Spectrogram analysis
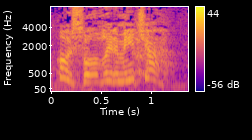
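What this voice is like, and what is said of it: Irish accent. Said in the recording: “What the hell kind of accent is that? ... I'm from Ireland.”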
